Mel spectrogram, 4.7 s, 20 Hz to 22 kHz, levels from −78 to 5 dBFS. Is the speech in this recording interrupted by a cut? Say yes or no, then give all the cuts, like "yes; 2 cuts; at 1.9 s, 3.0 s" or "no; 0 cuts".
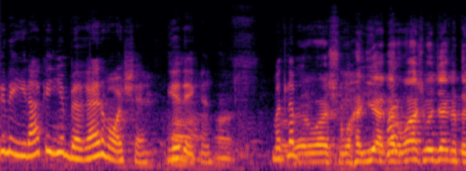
no; 0 cuts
